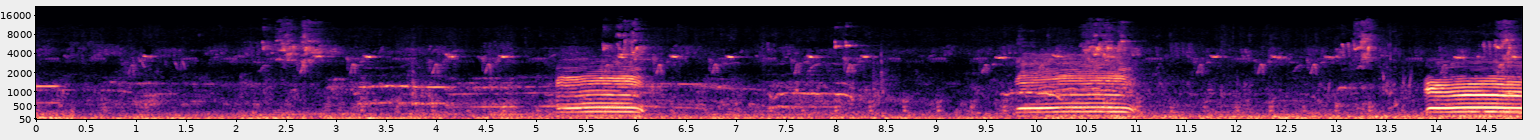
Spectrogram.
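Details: Cows grazing on a green pasture hill in the afternoon give three drawn-out, harmonic moos, each about a second long and spaced several seconds apart, over steady background hum and chirping birds.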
